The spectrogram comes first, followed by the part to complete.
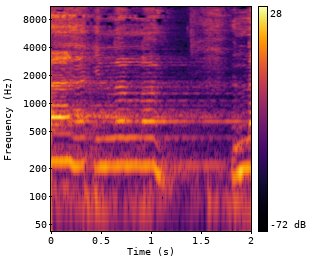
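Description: A man's voice chanting an Arabic Islamic devotional poem, holding one long note that bends down and fades about a second in. After a short lull, the next phrase begins near the end.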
